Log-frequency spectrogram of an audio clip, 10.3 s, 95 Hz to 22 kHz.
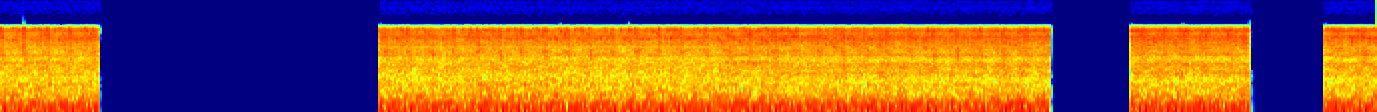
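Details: Chevy 396 V8 idling: light steady tick over the low rumble, seemingly from the top end/head; noise just started, valves were adjusted but ticking remained.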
